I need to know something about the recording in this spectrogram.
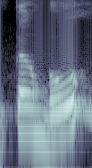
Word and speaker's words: timbre: Então, timbre pronuncia-se tambor, né?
